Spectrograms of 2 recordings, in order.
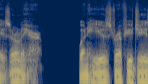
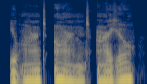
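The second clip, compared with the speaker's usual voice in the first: hissing, wary, tense. Leading a group toward an inspection post, he asks his companion, hissed under his breath. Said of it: "he hissed under his breath".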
